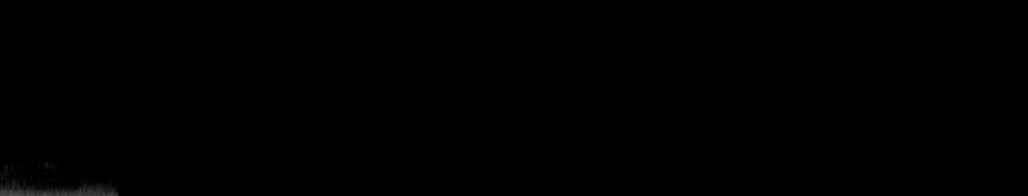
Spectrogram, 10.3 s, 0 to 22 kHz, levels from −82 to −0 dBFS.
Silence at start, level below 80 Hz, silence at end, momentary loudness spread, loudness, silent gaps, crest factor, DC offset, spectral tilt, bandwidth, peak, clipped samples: 0 s; -74 dBFS; 9.1 s; 5 LU; -64 LUFS; none; 22 dB; under 0.1%; -5.5 dB/octave; 5.8 kHz; -48 dBFS; under 0.1%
